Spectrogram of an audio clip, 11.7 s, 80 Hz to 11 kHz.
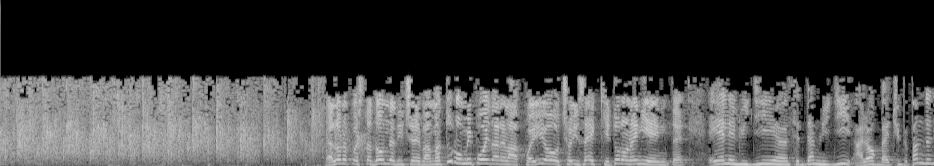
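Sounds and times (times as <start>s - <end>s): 
crowd applauding: 0.0s - 4.9s
speech: 4.1s - 11.6s.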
